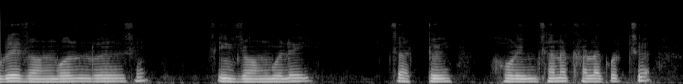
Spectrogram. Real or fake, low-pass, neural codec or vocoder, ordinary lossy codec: fake; 7.2 kHz; codec, 16 kHz, 4.8 kbps, FACodec; none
